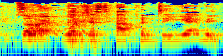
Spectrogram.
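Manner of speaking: high, loud laughter over the question; laughing. Real, not acted. Host laughing at friend collapsing on the floor. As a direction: crack up mid-sentence.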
